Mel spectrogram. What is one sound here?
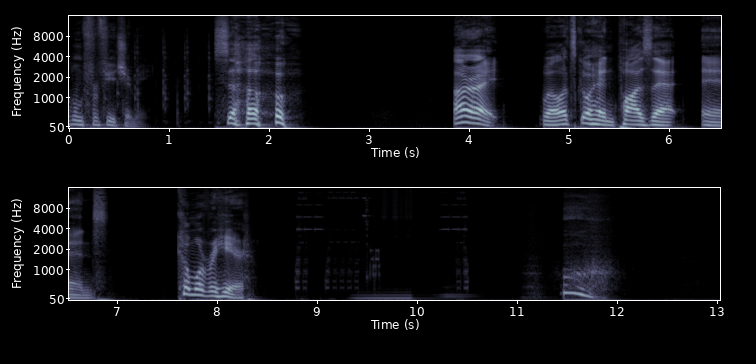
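A man talks with animation into a close microphone, in short bursts.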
